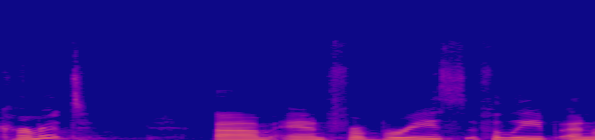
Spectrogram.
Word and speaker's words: CIRMMT: they tell me that the way to pronounce their Center is Kermit um and for Philipe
